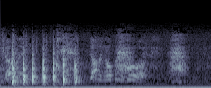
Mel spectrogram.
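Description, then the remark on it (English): About seven loud, evenly spaced thumps of someone pounding on a door, followed by a man's raised, shouting voice. “How he does pound and shout.”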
